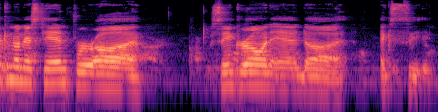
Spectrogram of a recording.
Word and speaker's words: Xyz: This card I can understand for synchro and XC. It's called XC still, right? Yeah. For XYZs, yeah. Yeah, you just because pronounce XYZ.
